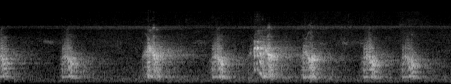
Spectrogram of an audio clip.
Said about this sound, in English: The frog on the recording is obviously a water frog, which is the vernacular name used for frogs in the genus Palaeophilax.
